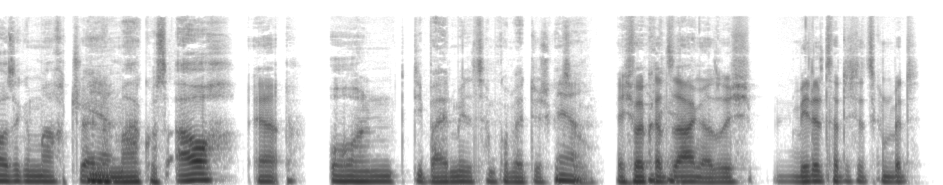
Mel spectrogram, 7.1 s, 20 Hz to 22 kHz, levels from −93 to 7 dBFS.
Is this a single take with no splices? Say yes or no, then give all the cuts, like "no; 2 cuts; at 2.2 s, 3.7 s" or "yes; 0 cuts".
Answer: no; 2 cuts; at 2.3 s, 4.5 s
